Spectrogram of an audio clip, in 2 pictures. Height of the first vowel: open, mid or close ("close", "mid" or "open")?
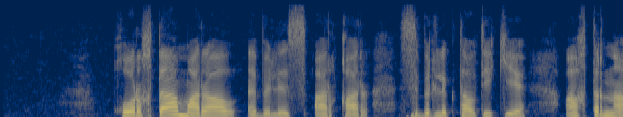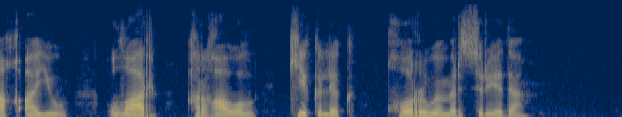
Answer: mid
